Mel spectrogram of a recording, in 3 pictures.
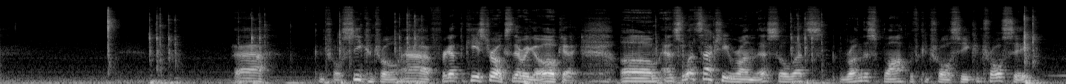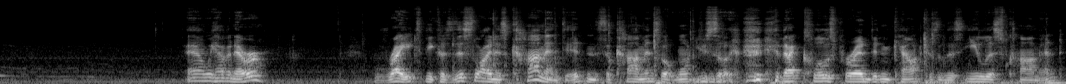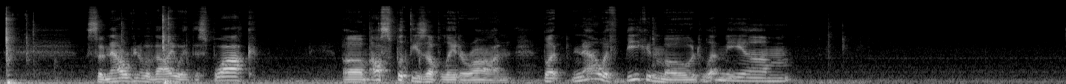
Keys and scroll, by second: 2.0 ctrl+x, 2.0 ', 8.1 ctrl+c, 8.1 ctrl+p, 8.1 ctrl+n, 8.1 ', 10.5 y, 16.1 Return, 16.1 BackSpace, 16.7 Tab, 18.0 ), 23.3 Up, 23.3 Down, 23.3 ctrl+c, 23.3 y.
